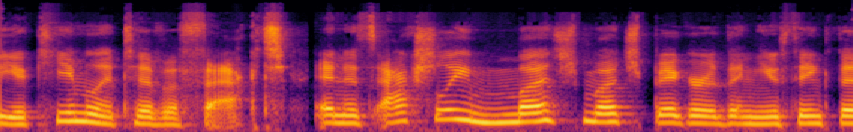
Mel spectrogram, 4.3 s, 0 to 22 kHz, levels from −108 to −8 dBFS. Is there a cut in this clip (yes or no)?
no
